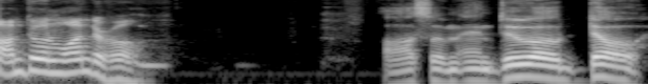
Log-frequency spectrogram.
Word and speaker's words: Duodo: First, it's not Spike, and I just said their name wrong. So Clementine, Santiago, and the name of the group is Duodo. Duodo.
